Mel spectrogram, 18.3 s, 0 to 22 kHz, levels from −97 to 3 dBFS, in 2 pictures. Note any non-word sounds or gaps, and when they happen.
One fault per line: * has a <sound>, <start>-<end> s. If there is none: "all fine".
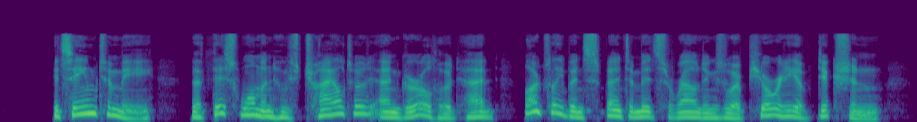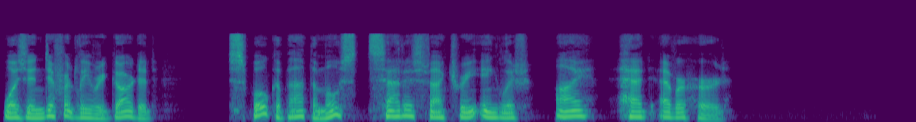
all fine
